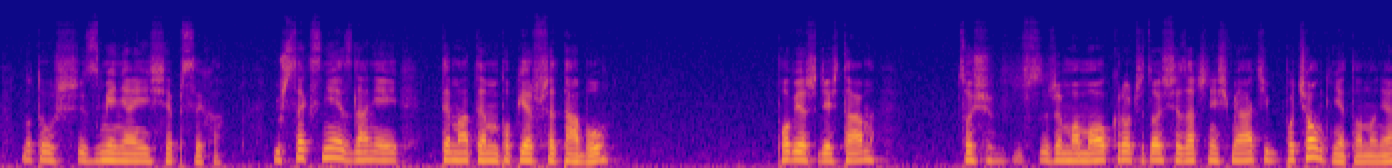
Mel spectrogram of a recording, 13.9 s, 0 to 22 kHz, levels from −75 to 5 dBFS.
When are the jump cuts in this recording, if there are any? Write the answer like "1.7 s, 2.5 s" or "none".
8.1 s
